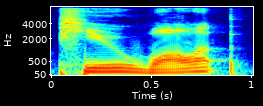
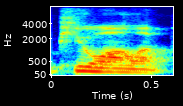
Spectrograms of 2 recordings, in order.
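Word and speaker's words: Puyallup: I can't pronounce that that City it's you pronounce it pew wallup pew pew wallup yeah PE yeah there's lots of old you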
